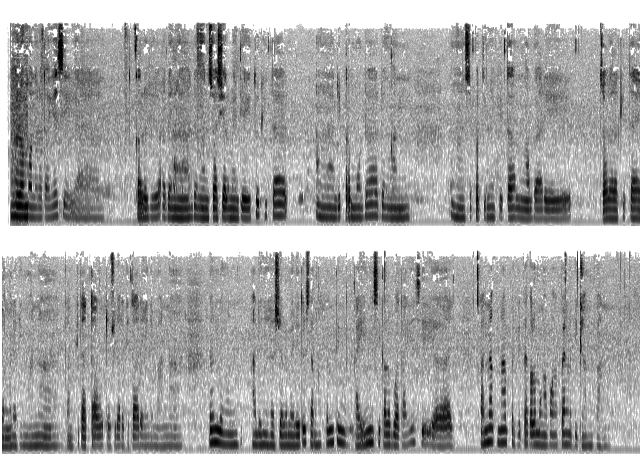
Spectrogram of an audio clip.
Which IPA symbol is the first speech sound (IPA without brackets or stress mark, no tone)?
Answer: k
